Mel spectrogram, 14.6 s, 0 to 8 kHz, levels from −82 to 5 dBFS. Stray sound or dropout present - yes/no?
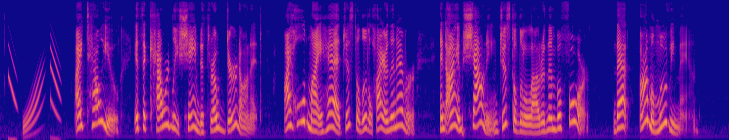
yes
